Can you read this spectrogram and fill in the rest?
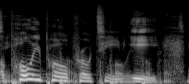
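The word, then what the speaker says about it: apolipoprotein E: And basically, so there are carriers of a, I'm not going to be able to pronounce this right, but a polyprotein E. And people that carry that. – It's like a polypoprotein. – A polypoprotein E.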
